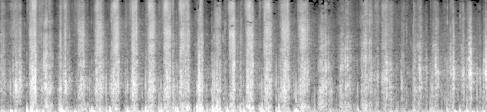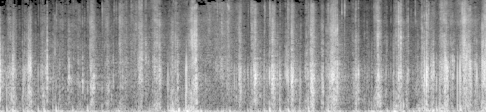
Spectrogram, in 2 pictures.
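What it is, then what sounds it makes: Leather jacket sleeve. A worn black leather biker jacket with an embroidered sleeve has its sleeve scratched and tapped with long red nails. Quick, dense tapping and scratching runs throughout with a crisp, bright texture over a low rumble, about two taps per second on average but unevenly spaced.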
